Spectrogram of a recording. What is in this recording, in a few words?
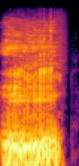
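hoglin angry, 疣猪兽：怒吼; Minecraft; 我的世界; 疣猪兽是一种生成在绯红森林的攻击型生物。它们是目前唯一可繁殖的攻击型生物。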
